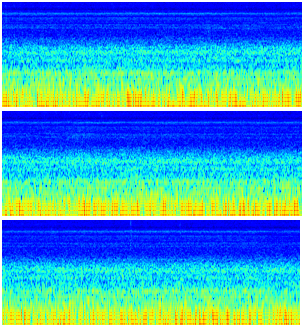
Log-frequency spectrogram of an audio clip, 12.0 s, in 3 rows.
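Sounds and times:
Airbus A220 engines roaring in flight: 0.0s - 11.9s.

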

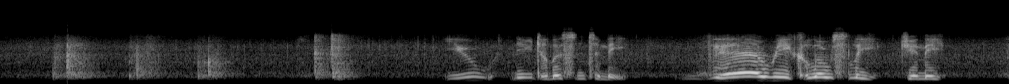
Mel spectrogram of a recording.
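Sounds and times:
door closing: 3.0s - 3.6s
speech: 4.5s - 6.4s, 7.1s - 9.5s.

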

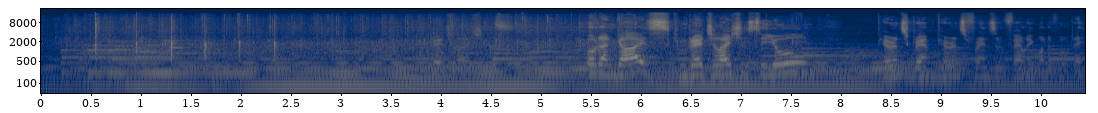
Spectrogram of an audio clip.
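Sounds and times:
church congregation applauding after a child is blessed: 0.0s - 7.7s
speech: 5.5s - 7.8s, 8.4s - 10.4s.

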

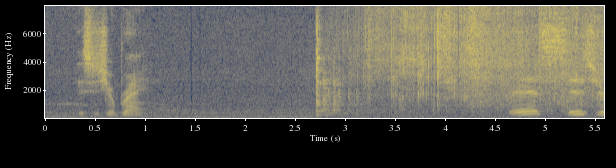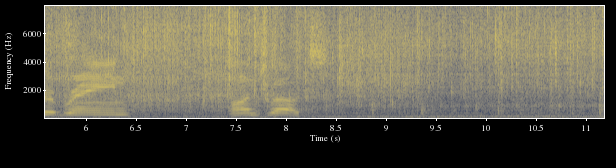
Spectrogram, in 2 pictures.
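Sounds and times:
speech: 0.3s - 1.1s, 4.7s - 6.6s, 7.4s - 8.5s
eggs sizzling in a frying pan: 2.7s - 11.1s.

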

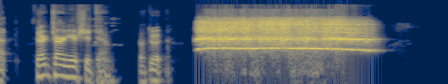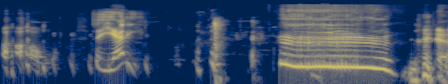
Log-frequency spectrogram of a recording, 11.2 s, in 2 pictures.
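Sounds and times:
speech: 0.0s - 2.2s, 6.8s - 8.4s, 9.1s - 11.1s
Aztec death whistle shrieking: 2.4s - 4.9s
laughter: 5.6s - 6.8s, 7.9s - 9.0s, 10.7s - 11.1s.

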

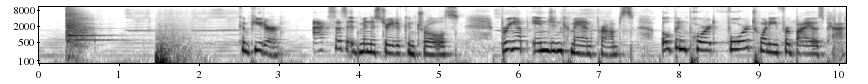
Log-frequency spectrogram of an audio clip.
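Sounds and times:
frying pan hitting a head: 0.0s - 1.8s
speech: 2.5s - 10.0s.

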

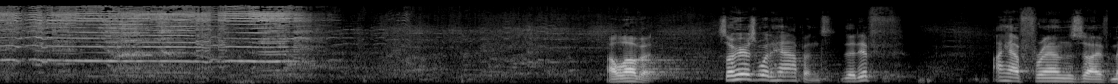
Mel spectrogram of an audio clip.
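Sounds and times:
air squealing out of a stretched balloon neck: 0.0s - 7.2s
speech: 6.1s - 6.6s, 7.2s - 9.1s, 9.9s - 11.1s.

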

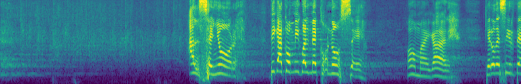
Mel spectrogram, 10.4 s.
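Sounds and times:
applause: 0.0s - 4.9s
speech: 3.8s - 7.4s, 8.1s - 10.4s.

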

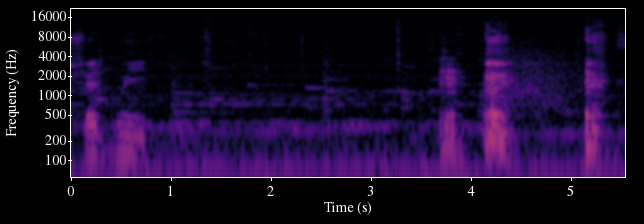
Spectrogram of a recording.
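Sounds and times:
speech: 0.1s - 0.9s
throat clearing: 3.7s - 4.5s, 5.1s - 5.5s.

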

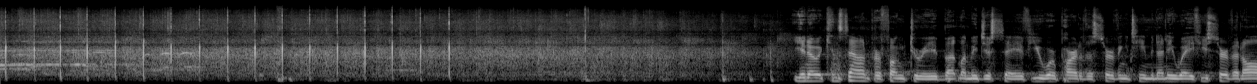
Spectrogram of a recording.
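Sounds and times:
audience applause: 0.0s - 8.4s
speech: 8.0s - 12.5s.

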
